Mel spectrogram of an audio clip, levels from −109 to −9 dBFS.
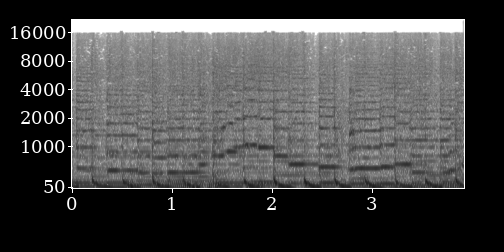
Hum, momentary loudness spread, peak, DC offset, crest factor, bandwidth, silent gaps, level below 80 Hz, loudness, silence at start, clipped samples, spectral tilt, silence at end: none; 2 LU; -14 dBFS; under 0.1%; 12 dB; 17 kHz; none; -32 dBFS; -27 LUFS; 0 s; under 0.1%; -4 dB/octave; 0 s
